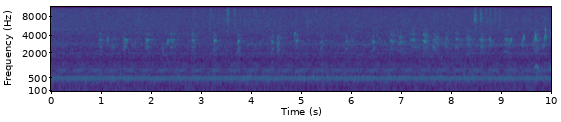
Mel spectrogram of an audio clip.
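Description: Birds calling with short, high chirps scattered throughout, coming thicker and faster near the end, over a steady faint hum.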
